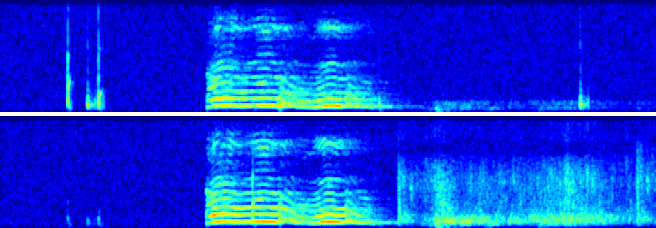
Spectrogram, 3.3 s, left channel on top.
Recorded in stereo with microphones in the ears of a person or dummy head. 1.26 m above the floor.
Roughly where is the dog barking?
Right.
